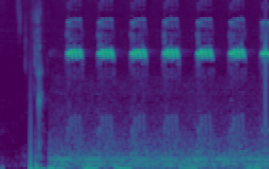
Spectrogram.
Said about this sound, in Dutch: Ja, ja, dat snap ik, dat krekelgeluidje.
